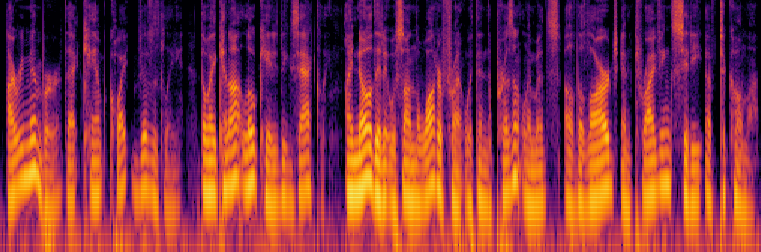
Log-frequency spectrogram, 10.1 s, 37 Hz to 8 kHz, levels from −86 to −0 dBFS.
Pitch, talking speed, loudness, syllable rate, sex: 120 Hz, 195 wpm, -19 LUFS, 5.6 syllables/s, male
